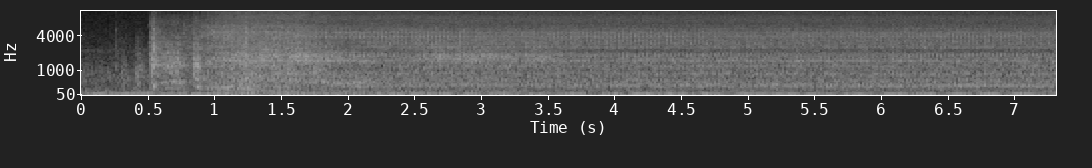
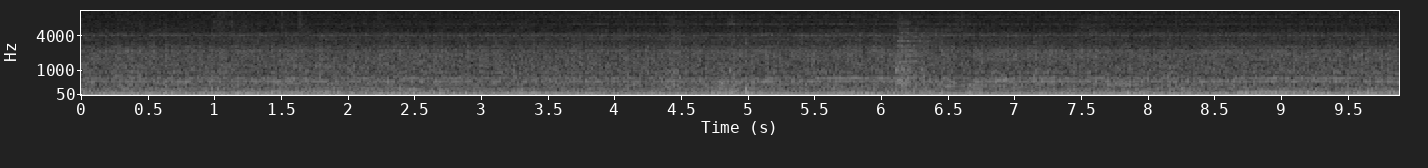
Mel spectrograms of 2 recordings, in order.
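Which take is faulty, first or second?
first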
